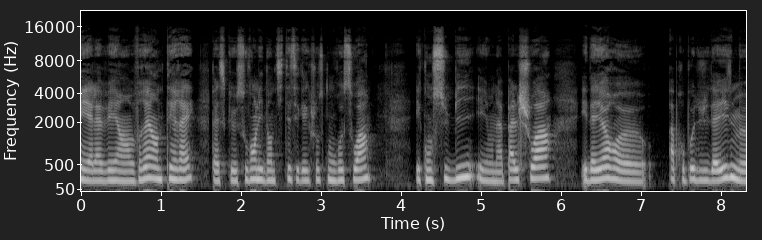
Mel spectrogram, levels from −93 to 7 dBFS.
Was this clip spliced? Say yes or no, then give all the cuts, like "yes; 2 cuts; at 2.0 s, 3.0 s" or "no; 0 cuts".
yes; 1 cut; at 1.6 s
